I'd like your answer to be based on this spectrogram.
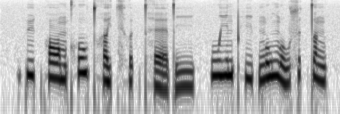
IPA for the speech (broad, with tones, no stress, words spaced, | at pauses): pyː˥k̚ hɔː˧mkʰo˥wt̪ʰɐ˨j t͡sʰɵ˧t̚ t̪ʰɛː˨˩t̪iː˨ | wiː˥npʰiː˧p̚ŋo˥wŋo˨˥w sɵ˥t̚t̪ɐ˧ŋ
